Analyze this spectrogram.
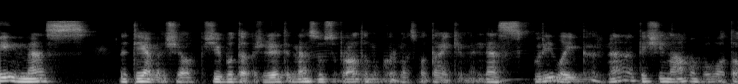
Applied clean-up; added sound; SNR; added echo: neural mask model DeepFilterNet 3.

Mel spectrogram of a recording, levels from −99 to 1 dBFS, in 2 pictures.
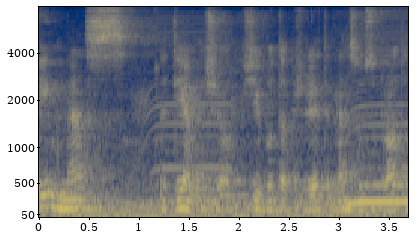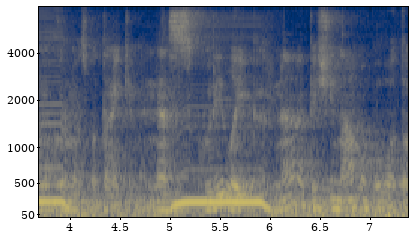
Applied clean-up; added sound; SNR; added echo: none; Telephone; -2 dB; reverberation time 0.8 s.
